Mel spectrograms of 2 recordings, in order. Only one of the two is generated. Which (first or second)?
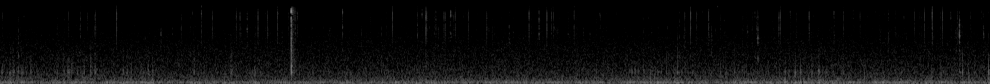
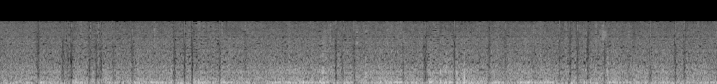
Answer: second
